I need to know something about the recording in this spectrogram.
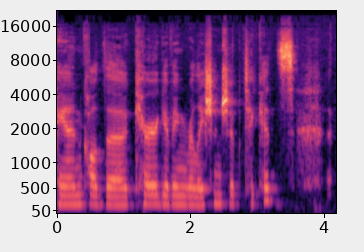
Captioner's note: coughs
